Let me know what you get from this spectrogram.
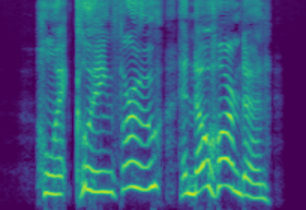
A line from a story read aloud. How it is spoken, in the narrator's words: cried jubilantly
